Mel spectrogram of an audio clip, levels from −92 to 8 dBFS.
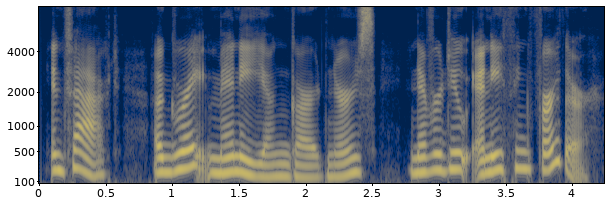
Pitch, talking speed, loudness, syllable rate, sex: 205 Hz, 155 wpm, -18 LUFS, 5.0 syllables/s, female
